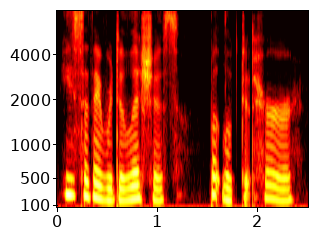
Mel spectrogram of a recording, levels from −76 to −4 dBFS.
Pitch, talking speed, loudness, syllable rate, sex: 195 Hz, 215 wpm, -17 LUFS, 6.4 syllables/s, female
